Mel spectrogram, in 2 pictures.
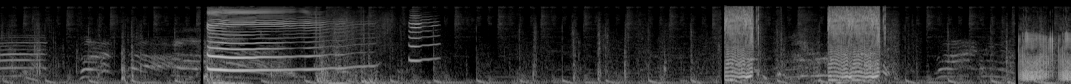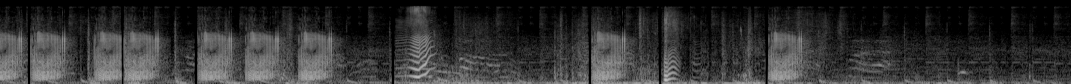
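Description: Dubbed-in fart sound effects, one after another, over the fight's music. A long fart falls in pitch about two seconds in, two loud ones come around seven to nine seconds, then a run of about seven short ones follows in quick succession, with a few more near the end.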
